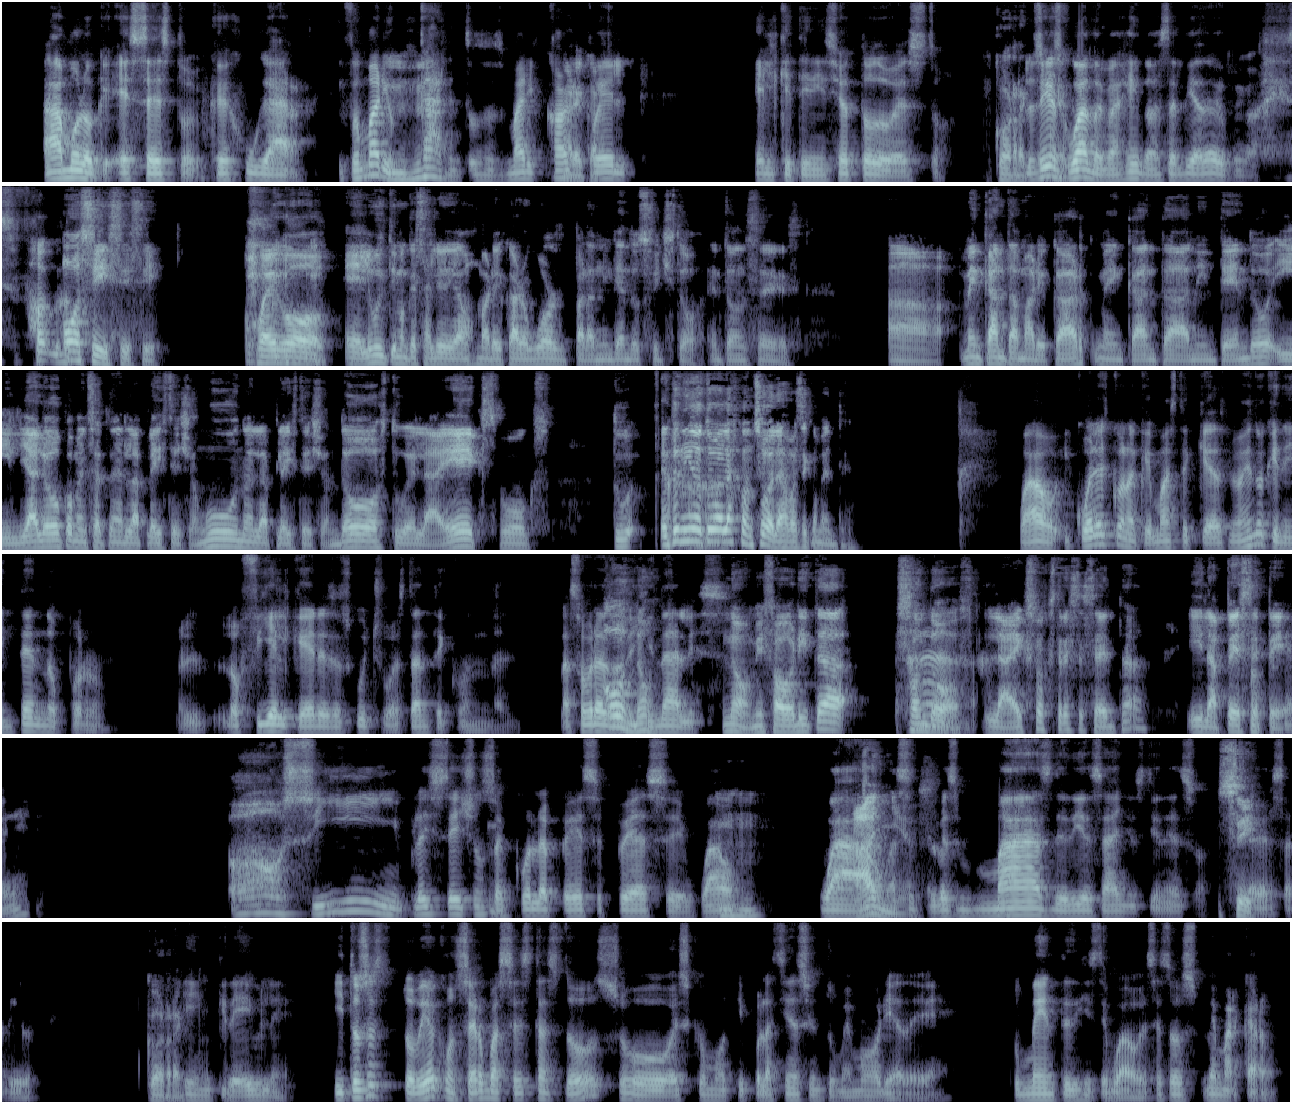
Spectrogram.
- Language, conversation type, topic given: Spanish, podcast, ¿Qué haces cuando te sientes muy estresado?
- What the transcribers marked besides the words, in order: laughing while speaking: "me imagi supongo"; chuckle; surprised: "¡Oh, sí!"; other noise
